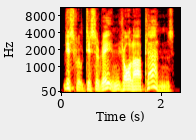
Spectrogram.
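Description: A man's voice: mid-range voice, sing-song, measured pace, sharp tone, slightly rough, no room sound, studio quality, exaggerated voice. A man reading aloud, voicing a small, startled bearded man who speaks in a subdued way. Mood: uneasy.

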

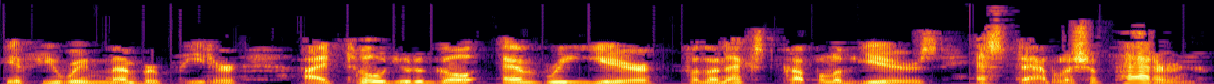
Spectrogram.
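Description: A man reading an audiobook, voicing a sharp, image-conscious ex-wife who scolds in a clipped, indignant way. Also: low voice, very animated, brisk, breathy edge, narrow, tinny audio, exaggerated voice. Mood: furious.

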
